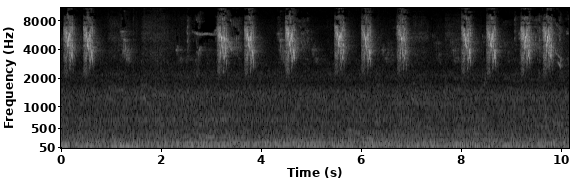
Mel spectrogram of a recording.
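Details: House sparrows singing with the rising sun: loud, short bright chirps repeated about every half second, with a few softer notes between them and a steady low background hum.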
